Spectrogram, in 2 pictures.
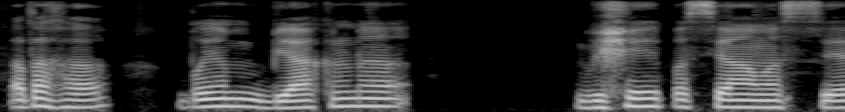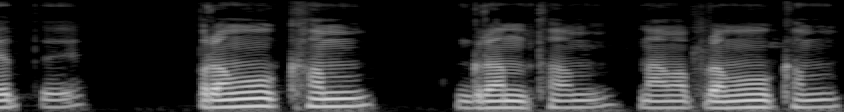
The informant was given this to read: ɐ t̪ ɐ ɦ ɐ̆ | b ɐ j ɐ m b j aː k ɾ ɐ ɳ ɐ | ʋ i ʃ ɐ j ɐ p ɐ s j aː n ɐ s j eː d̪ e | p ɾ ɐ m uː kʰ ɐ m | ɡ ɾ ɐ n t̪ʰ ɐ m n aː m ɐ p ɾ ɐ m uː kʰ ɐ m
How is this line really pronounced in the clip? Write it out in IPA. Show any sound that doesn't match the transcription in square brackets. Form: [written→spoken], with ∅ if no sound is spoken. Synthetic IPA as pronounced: ɐ t̪ ɐ ɦ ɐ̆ | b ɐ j ɐ m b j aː k ɾ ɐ ɳ ɐ | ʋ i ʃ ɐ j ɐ p ɐ s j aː [n→m] ɐ s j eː [d̪→t̪] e | p ɾ ɐ m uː kʰ ɐ m | ɡ ɾ ɐ n t̪ʰ ɐ m n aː m ɐ p ɾ ɐ m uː kʰ ɐ m

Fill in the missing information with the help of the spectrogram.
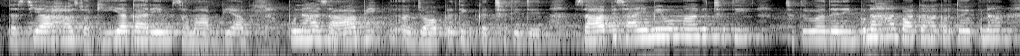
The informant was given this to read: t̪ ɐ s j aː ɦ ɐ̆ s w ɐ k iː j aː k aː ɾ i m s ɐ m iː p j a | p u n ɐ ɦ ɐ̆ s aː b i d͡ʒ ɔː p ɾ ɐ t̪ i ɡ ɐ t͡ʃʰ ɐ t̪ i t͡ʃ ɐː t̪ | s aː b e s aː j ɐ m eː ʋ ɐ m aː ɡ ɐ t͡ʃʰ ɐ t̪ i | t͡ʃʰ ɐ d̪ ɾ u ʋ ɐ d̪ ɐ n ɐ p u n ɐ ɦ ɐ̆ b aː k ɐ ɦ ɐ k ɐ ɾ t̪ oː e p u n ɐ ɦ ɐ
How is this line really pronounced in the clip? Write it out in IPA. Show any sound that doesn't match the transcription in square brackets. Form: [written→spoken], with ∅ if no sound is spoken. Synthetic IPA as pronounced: t̪ ɐ s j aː ɦ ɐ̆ s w ɐ k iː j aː k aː ɾ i m s ɐ m [iː→aː] p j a | p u n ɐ ɦ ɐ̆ s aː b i d͡ʒ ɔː p ɾ ɐ t̪ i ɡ ɐ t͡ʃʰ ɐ t̪ i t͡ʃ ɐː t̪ | s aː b [e→i] s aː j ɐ m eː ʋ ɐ m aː ɡ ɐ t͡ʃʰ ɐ t̪ i | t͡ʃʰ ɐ [d̪→t̪] ɾ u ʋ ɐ d̪ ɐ n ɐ p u n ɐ ɦ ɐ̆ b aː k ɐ ɦ ɐ k ɐ ɾ t̪ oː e p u n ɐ ɦ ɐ

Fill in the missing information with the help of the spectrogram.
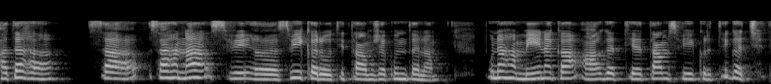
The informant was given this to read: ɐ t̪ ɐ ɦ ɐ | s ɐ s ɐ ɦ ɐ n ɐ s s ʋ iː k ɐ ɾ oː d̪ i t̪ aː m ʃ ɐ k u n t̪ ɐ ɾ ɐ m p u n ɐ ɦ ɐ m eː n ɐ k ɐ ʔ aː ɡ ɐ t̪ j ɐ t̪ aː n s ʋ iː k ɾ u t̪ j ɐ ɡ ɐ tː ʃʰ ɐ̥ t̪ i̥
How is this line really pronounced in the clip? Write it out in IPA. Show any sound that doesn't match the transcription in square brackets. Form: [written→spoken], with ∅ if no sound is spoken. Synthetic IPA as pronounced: ɐ t̪ ɐ ɦ ɐ | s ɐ s ɐ ɦ ɐ n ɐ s s ʋ iː k ɐ ɾ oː [d̪→t̪] i t̪ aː m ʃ ɐ k u n t̪ ɐ [ɾ→l] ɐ m p u n ɐ ɦ ɐ m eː n ɐ k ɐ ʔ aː ɡ ɐ t̪ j ɐ t̪ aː [n→m] s ʋ iː k ɾ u t̪ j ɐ ɡ ɐ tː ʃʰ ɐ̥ t̪ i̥

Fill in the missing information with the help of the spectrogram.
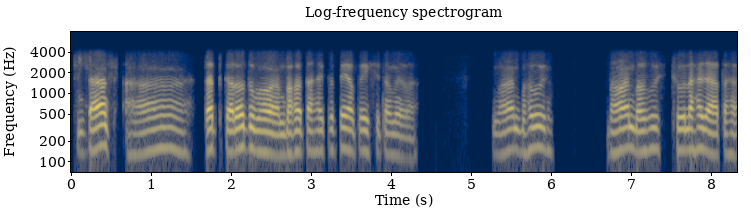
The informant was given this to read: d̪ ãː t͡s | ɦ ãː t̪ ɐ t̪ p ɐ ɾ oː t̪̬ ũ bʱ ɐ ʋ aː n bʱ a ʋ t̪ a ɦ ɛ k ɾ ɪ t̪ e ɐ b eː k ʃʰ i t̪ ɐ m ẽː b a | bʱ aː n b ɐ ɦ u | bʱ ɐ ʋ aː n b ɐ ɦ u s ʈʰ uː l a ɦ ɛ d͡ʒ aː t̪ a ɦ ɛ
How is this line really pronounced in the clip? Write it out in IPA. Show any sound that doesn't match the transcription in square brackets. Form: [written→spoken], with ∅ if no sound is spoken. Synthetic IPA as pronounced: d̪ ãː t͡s | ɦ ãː t̪ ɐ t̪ [p→k] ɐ ɾ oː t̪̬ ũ bʱ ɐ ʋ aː n bʱ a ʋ t̪ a ɦ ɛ k ɾ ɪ t̪ e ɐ [b→p] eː k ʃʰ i t̪ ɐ m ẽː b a | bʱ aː n b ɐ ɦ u | bʱ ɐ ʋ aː n b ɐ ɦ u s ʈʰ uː l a ɦ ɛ d͡ʒ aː t̪ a ɦ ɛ

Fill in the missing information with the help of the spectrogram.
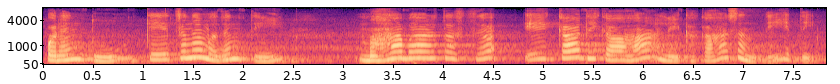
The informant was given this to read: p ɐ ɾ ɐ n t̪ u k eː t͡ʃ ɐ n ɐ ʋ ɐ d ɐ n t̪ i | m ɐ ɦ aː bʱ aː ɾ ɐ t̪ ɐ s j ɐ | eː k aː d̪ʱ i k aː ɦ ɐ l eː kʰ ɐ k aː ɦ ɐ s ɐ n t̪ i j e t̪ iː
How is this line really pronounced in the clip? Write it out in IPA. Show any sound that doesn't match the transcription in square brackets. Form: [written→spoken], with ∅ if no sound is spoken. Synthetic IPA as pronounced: p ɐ ɾ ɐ n t̪ u k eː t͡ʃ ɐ n ɐ ʋ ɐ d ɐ n t̪ i | m ɐ ɦ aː bʱ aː ɾ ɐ t̪ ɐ s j ɐ | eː k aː d̪ʱ i k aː ɦ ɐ l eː kʰ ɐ k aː ɦ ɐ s ɐ n t̪ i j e t̪ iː

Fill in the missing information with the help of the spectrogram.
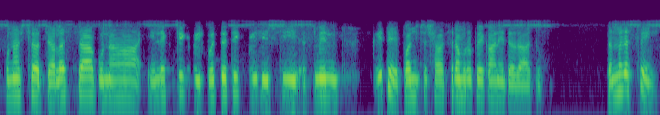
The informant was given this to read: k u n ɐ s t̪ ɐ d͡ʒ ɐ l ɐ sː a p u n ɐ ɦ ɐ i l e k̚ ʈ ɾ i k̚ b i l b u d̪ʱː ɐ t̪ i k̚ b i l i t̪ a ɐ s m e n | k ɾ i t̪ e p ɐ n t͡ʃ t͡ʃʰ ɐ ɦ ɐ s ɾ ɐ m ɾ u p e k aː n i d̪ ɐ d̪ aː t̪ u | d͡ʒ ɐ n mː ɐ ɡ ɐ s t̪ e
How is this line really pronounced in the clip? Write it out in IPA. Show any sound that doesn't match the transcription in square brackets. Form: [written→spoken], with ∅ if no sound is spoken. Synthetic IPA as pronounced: [k→p] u n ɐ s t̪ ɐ d͡ʒ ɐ l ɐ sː a p u n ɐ ɦ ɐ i l e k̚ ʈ ɾ i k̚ b i l b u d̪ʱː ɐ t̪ i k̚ b i l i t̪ [a→i] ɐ s m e n | k ɾ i t̪ e p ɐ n t͡ʃ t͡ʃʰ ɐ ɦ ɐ s ɾ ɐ m ɾ u p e k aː n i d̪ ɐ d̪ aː t̪ u | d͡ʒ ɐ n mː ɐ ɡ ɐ s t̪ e

